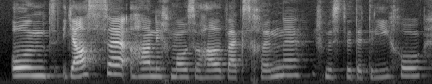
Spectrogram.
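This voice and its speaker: A woman's fairly high pitch and bright, sharp tone at a moderate pace, with fairly even intonation. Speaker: youth party podcast host. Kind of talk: casual chat.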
